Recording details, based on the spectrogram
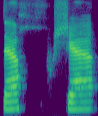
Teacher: تا لائٹ لیکن خوا ہیوی ہے. تخشا اور ایئر کے ساتھ بھی تخ، اس کی جو خوا کی آپ کا ایئر ہوتا ہے وہ واضح رہے.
